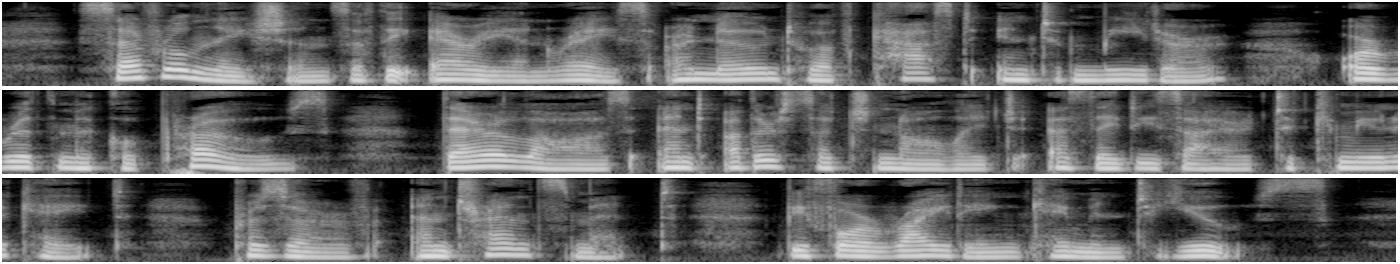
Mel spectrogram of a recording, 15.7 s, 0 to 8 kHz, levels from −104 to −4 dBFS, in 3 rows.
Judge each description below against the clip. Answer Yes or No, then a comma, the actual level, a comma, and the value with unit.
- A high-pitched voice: No, medium, 145 Hz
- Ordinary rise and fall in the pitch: Yes, average, 3.7 semitones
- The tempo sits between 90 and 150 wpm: Yes, slow, 135 wpm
